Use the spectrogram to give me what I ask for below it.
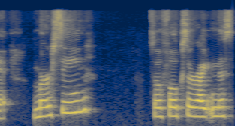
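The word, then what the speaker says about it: myrcene: insomnia and I'll pause after I say it mercine so folks are writing this down it's spelled m yr c NE linol l i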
